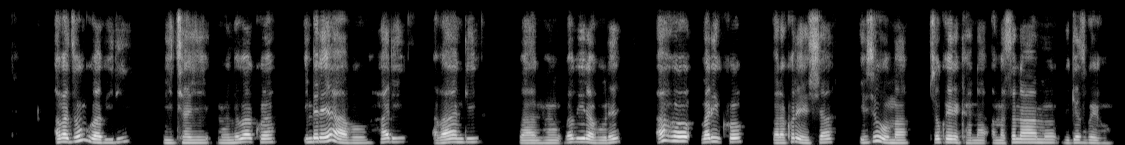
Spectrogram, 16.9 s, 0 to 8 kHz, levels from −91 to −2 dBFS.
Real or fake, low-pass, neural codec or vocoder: fake; 7.2 kHz; autoencoder, 48 kHz, 128 numbers a frame, DAC-VAE, trained on Japanese speech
